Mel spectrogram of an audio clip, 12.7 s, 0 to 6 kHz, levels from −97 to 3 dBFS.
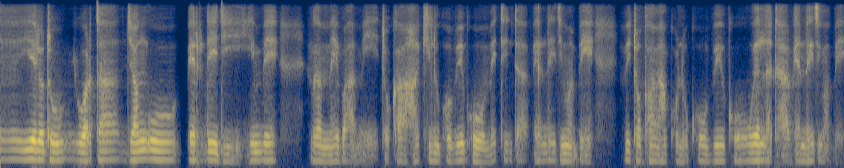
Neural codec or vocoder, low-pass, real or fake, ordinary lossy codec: codec, 16 kHz, about 1 kbps, DyCAST, with the encoder's durations; 5.4 kHz; fake; AAC, 48 kbps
